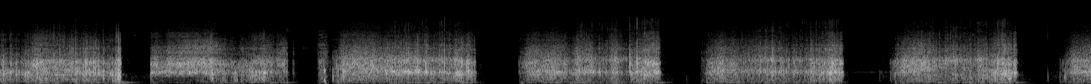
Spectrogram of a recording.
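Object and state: Foam microphone windscreen being scratched.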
